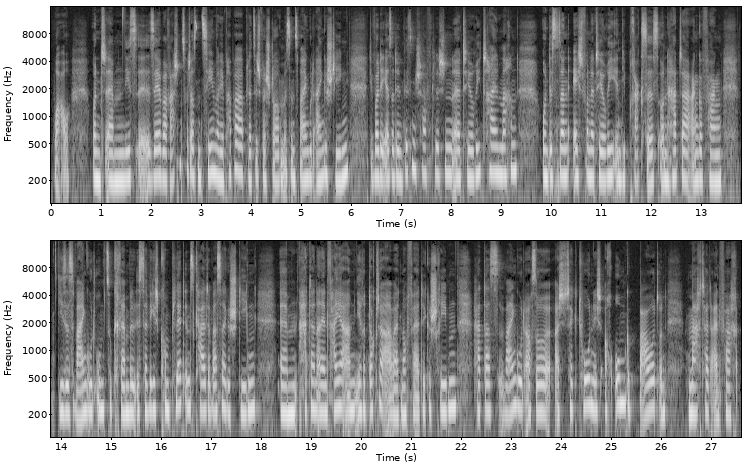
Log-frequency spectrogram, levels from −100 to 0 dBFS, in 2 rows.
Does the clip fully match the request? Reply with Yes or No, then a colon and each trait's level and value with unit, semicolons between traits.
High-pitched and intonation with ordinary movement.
No: high, 215 Hz; narrow, 1.8 semitones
